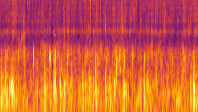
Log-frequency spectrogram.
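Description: Water bubbling steadily at a rolling boil while food is being prepared, a dense, continuous gurgle of small pops and burbles, with no voices.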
